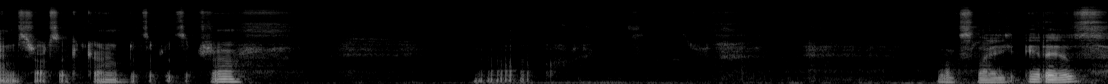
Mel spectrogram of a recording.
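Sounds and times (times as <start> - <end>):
quiet muttering: 0.0 - 11.0
faint breathing: 2.3 - 5.6, 6.2 - 9.4.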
